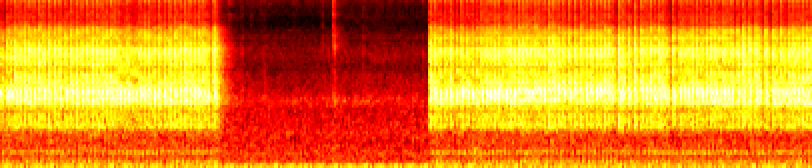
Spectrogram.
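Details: Freshly rebuilt engine: fast, steady starter cranking at about three beats a second with no firing, a crank-no-start. Smoke was then seen coming from the starter.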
